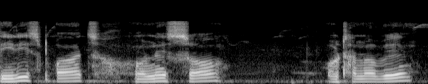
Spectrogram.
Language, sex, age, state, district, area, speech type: Odia, male, 30-45, Odisha, Balangir, urban, spontaneous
